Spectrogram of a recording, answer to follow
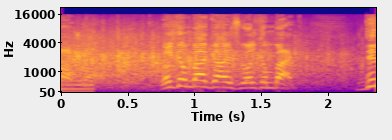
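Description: Title music with a drum beat cuts off about a quarter second in, followed by studio applause with a raised voice over it, fading out near the end.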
